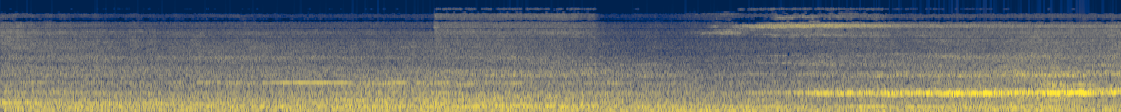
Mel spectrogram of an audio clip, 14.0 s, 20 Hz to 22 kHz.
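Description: An N700-series Shinkansen train running past with a steady rumble. About two-thirds of the way through, a high steady tone sets in and the sound grows louder.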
